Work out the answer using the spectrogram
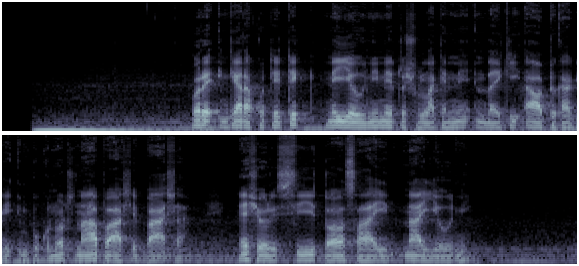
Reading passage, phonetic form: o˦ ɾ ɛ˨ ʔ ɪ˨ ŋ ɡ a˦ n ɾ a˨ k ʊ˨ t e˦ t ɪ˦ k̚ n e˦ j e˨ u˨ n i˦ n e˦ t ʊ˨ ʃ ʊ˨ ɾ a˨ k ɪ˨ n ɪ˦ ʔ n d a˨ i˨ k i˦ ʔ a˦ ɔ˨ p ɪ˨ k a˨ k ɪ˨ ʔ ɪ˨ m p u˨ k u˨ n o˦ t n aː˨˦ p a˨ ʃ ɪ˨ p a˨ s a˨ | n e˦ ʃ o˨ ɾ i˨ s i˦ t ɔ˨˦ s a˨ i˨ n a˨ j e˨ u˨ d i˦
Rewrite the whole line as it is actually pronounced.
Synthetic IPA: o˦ ɾ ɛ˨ ʔ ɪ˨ ŋ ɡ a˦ ɾ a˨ k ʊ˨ t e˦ t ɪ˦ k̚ n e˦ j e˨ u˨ n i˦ n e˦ t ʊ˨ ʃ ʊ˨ l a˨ k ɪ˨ n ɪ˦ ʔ n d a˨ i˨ k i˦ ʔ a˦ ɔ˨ p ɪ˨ k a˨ k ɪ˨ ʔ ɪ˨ m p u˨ k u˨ n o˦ t n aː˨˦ p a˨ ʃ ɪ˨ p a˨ ʃ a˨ | n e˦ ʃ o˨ ɾ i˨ s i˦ t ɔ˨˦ s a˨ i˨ n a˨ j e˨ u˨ n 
